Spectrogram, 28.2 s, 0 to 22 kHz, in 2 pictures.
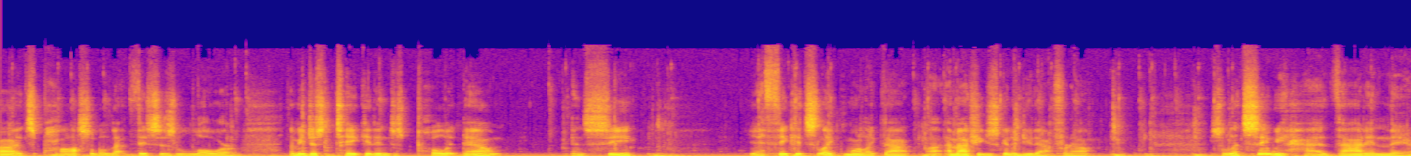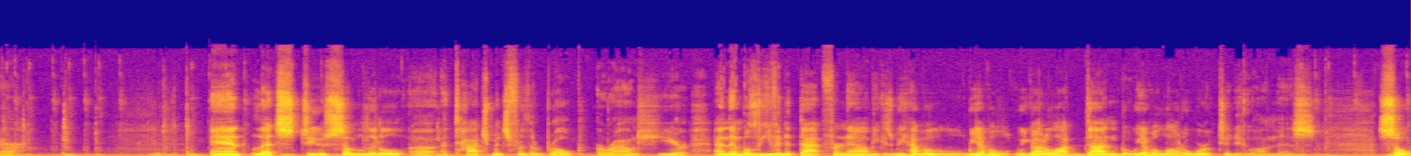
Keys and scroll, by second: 3.0 Tab, 3.2 a, 6.2 Tab, 6.7 alt+a, 15.7 ctrl+s.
